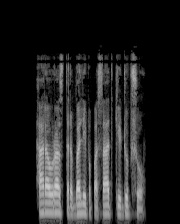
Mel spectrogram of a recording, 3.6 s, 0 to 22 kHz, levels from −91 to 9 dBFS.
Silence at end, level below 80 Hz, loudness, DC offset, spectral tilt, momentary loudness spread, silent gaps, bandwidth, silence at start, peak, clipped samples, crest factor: 0.75 s; -68 dBFS; -20 LUFS; under 0.1%; -3.5 dB/octave; 10 LU; none; 9.6 kHz; 0.75 s; -4 dBFS; under 0.1%; 18 dB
